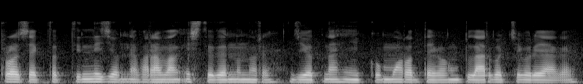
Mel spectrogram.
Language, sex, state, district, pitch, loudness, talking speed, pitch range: Chakma, male, Tripura, Unakoti, 110 Hz, -19 LUFS, 145 wpm, 110-115 Hz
